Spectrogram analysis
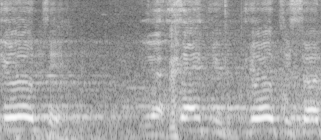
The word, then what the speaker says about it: Goethe: I just want to tell you the proper pronunciation of the German guy's name. It wasn't terribly wrong. It's Goethe. Goethe.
